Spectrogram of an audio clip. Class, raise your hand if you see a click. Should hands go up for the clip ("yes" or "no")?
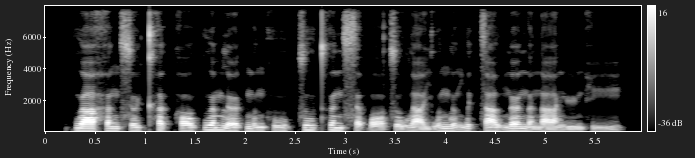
no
